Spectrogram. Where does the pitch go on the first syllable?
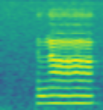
high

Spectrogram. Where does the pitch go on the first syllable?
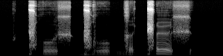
low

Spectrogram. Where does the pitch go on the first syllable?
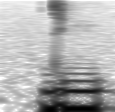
low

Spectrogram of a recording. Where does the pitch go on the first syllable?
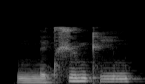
low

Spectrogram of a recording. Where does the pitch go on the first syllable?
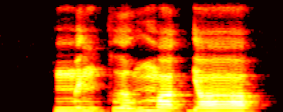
low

